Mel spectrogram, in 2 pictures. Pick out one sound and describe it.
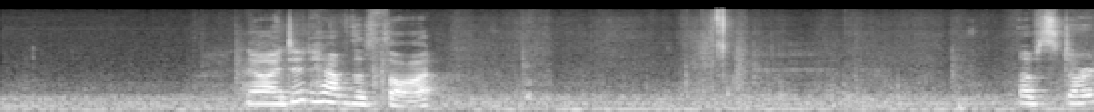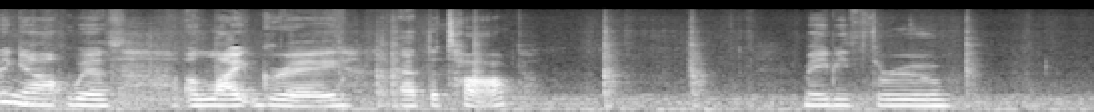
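A blanket rustles as it is handled.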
